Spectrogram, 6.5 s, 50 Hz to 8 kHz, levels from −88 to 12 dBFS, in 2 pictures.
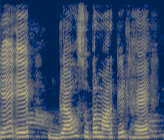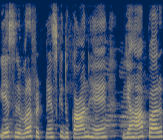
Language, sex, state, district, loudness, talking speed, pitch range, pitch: Hindi, female, Rajasthan, Jaipur, -15 LUFS, 135 wpm, 225-260 Hz, 240 Hz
